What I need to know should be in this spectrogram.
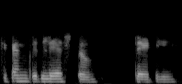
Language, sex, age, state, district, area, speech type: Kannada, male, 18-30, Karnataka, Udupi, rural, conversation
